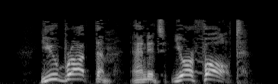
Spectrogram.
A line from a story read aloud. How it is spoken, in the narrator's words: there were shouts of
